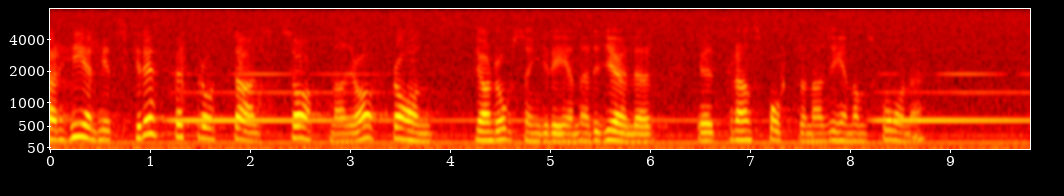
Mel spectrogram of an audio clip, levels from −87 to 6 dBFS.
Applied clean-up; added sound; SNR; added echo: none; Wind instrument, woodwind instrument; 11 dB; none.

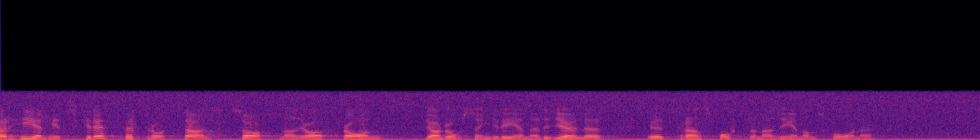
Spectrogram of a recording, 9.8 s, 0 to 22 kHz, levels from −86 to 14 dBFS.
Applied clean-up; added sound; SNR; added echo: none; none; none; none.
